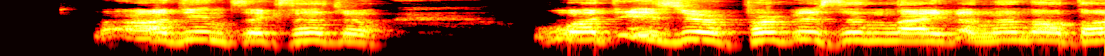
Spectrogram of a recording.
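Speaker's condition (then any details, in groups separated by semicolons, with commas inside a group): Brain injury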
